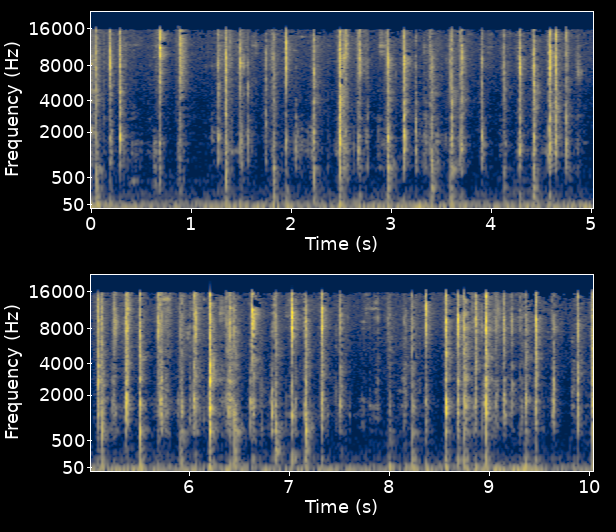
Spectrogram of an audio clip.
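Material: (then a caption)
Plastic. Fingertips repeatedly tap and press the keys of a Razer Tartarus Chroma plastic gaming keypad. The result is a steady stream of short, sharp plastic clicks that decay almost instantly, with bright attacks over a quiet low hum.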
